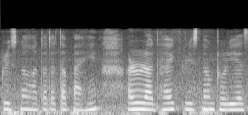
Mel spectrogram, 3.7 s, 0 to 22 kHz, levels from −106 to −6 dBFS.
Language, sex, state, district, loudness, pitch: Assamese, female, Assam, Sonitpur, -17 LUFS, 200 Hz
